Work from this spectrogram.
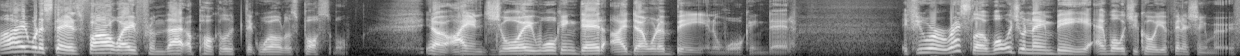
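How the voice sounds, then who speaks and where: Fairly quick and fairly high-pitched, a man's bright, sharp voice shows lively intonation and big swings in loudness, recorded dry and close with no echo. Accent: Australian. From Australia. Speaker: wrestling mashup creator. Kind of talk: casual Q&A talk to camera.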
